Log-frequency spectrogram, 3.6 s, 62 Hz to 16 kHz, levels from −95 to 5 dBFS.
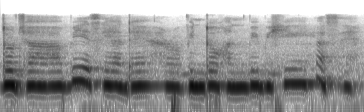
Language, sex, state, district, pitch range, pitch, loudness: Nagamese, male, Nagaland, Dimapur, 225-240 Hz, 230 Hz, -13 LUFS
